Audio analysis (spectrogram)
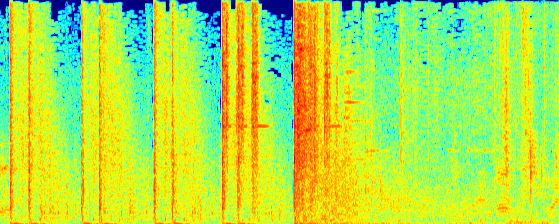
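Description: Video game gunfire rings out in rapid automatic bursts, several short volleys followed by sustained shooting, loud and close with voices mixed in.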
